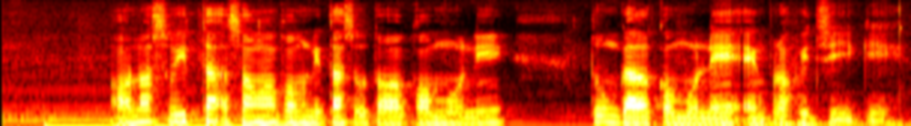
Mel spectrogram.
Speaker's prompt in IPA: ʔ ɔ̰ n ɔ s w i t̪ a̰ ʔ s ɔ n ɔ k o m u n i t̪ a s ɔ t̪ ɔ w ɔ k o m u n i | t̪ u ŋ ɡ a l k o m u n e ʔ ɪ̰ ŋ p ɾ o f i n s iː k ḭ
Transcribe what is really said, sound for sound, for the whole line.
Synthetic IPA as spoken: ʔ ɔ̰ n ɔ s w i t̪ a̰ ʔ s ɔ ŋ ɔ k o m u n i t̪ a s u t̪ ɔ w ɔ k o m u n i | t̪ u ŋ ɡ a l k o m u n e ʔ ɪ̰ ŋ p ɾ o f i n s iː k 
